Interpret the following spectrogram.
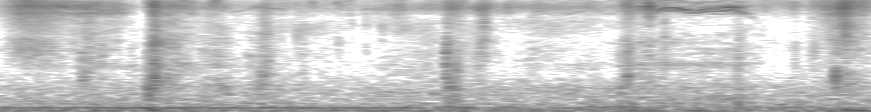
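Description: Faint footsteps on wood-chip mulch, a few soft scattered steps.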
